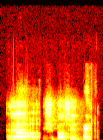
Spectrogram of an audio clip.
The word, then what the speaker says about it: Shahbazyan: How you pronounce his name again? Shahbazyan.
